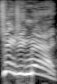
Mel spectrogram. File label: inform reloading generic, english, us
